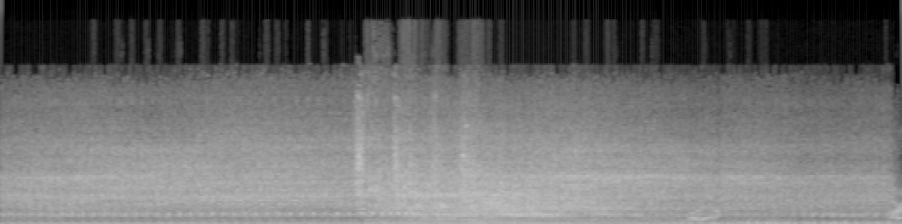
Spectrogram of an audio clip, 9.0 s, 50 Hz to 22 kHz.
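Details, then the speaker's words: 1999 Ford F-250 after a swap to a 5.4 V8, first start: deep, even idle with a steady low rumble and no knocks or misses; owner says it runs pretty good and purrs. "they don't run that runs pretty goddamn good listen to that baby purr"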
